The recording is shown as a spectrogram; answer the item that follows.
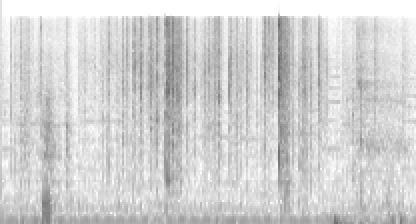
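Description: Foil Yu-Gi-Oh Millennium Pack booster wrapper crinkling and crackling as it is taken from the box and handled to be opened, with the sharpest crackles about halfway through.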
